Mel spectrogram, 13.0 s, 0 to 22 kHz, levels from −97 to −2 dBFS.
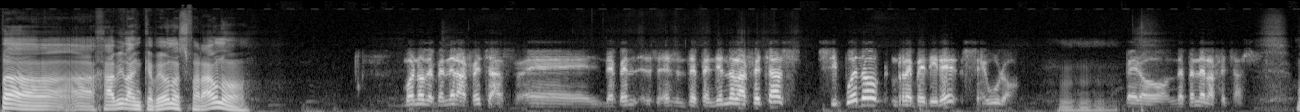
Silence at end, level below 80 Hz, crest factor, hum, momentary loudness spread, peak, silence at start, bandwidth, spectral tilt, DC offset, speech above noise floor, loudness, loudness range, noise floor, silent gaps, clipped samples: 0 s; -54 dBFS; 18 dB; none; 19 LU; -4 dBFS; 0 s; 16.5 kHz; -6 dB/octave; under 0.1%; 36 dB; -21 LUFS; 4 LU; -58 dBFS; none; under 0.1%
